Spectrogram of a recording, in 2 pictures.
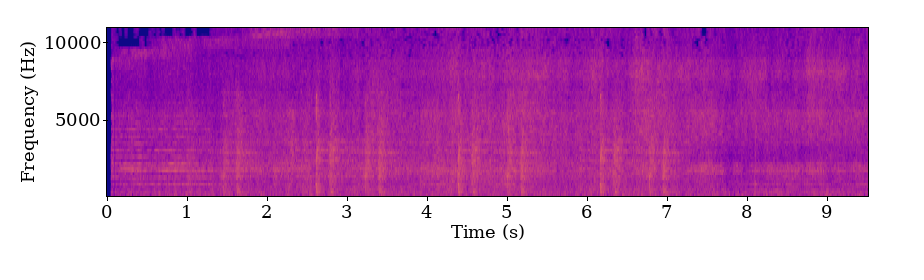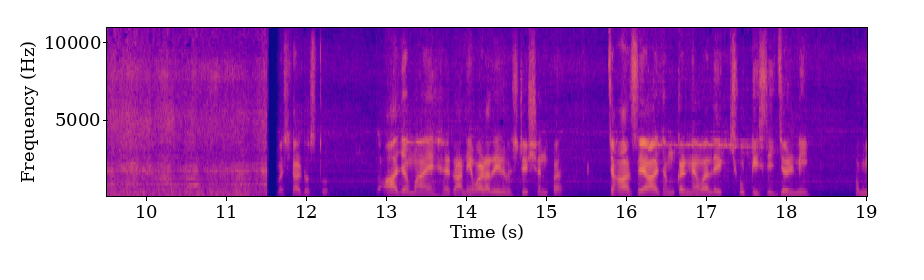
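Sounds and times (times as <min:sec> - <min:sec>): train rumbling: 0:00.1 - 0:11.5
wheels clacking over rail joints: 0:01.4 - 0:07.2.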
